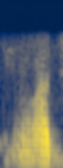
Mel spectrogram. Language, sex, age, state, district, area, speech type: Maithili, female, 45-60, Bihar, Madhepura, rural, conversation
